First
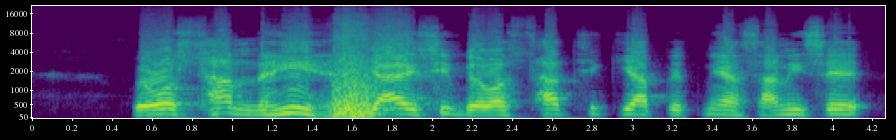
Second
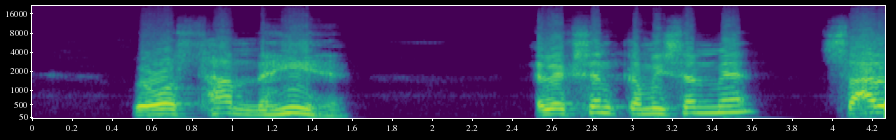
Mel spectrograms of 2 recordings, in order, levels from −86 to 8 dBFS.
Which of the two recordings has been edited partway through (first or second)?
first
